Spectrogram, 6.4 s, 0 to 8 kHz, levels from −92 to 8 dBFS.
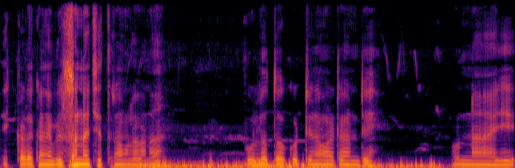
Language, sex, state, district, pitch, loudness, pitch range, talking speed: Telugu, male, Andhra Pradesh, Sri Satya Sai, 105 Hz, -20 LUFS, 95-110 Hz, 65 wpm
